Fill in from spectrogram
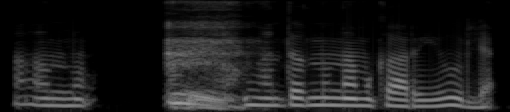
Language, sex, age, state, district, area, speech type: Malayalam, female, 60+, Kerala, Wayanad, rural, spontaneous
